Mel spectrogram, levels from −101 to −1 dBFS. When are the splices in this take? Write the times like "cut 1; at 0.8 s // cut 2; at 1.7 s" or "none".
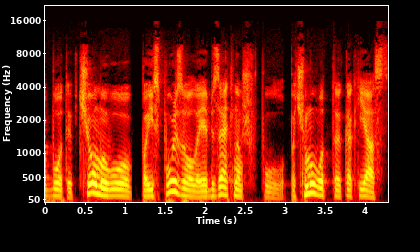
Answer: cut 1; at 1.1 s // cut 2; at 2.5 s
